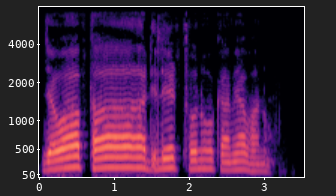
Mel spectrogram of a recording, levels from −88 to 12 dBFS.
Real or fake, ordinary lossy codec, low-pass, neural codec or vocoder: real; Opus, 64 kbps; 7.2 kHz; none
